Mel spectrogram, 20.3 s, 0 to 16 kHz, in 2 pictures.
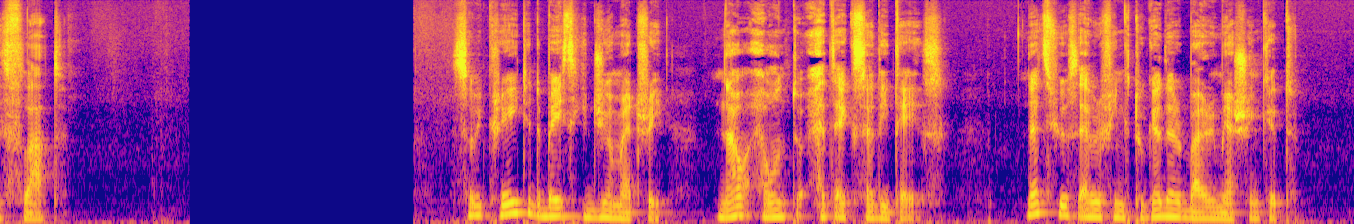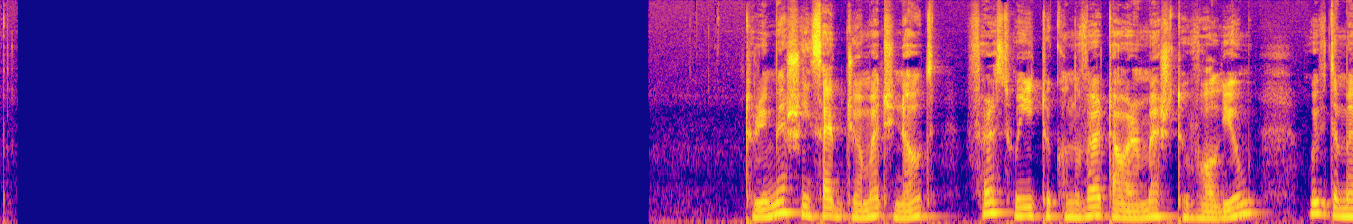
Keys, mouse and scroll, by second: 2.4 shift+click, 3.1 click, 3.8 m, 4.6 m, 5.1 m, 5.6 m, 6.3 click, 7.0 ctrl+s, 7.9 click, 9.0 click, 9.9 middle click, 10.4 click, 10.8 g, 11.1 ctrl+j, 11.3 click, 11.5 ctrl+j, 11.9 ctrl+s, 12.4 F2, 13.4 click, 13.7 F2, 14.8 l, 15.2 shift+click, 15.6 click, 18.8 click, 19.4 shift+a.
